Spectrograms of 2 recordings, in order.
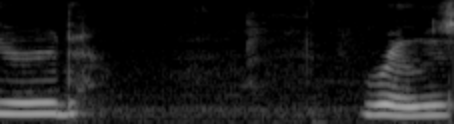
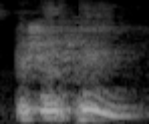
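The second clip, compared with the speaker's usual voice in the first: clears a rough throat; a quick rasping throat clear; 7 semitones higher, 6 dB louder than usual. Real, not acted. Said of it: "Sorry about my voice".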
